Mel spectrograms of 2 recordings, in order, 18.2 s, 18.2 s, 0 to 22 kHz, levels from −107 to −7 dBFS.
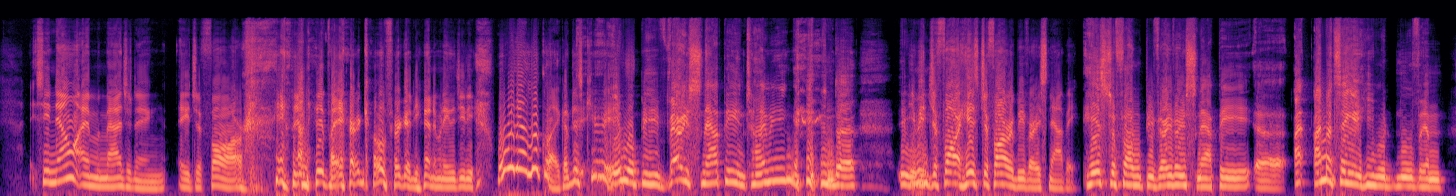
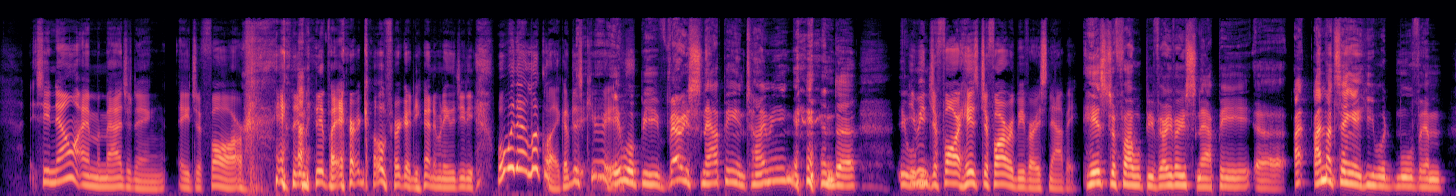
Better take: second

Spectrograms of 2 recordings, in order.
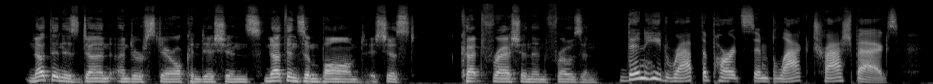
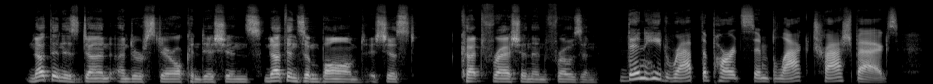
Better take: first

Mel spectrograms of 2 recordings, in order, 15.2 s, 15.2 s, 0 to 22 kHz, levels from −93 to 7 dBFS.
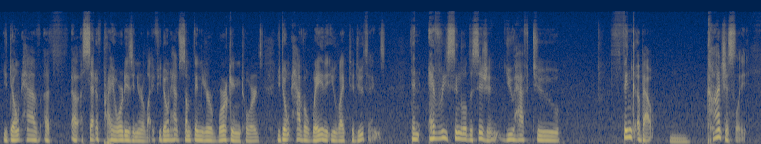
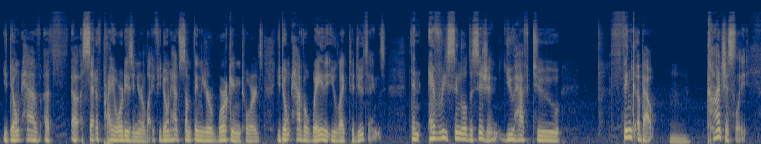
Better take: second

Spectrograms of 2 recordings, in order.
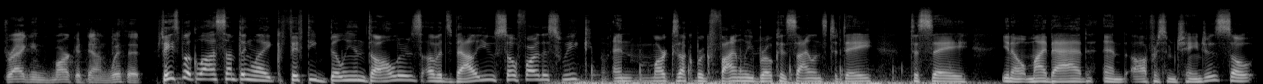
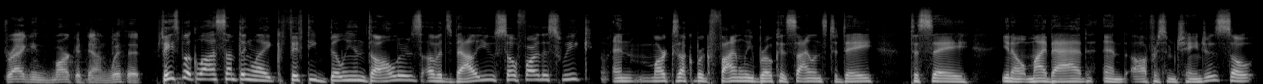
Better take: second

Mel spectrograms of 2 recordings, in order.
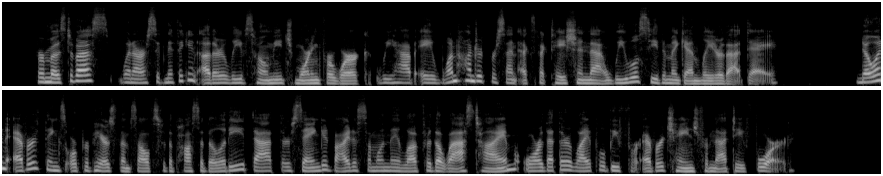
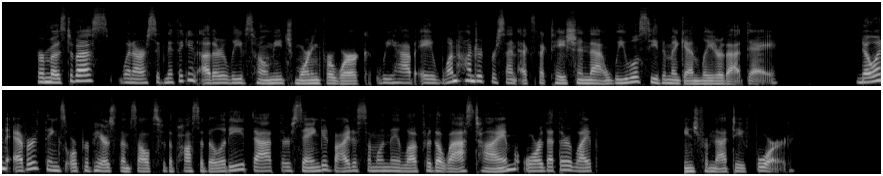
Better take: first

